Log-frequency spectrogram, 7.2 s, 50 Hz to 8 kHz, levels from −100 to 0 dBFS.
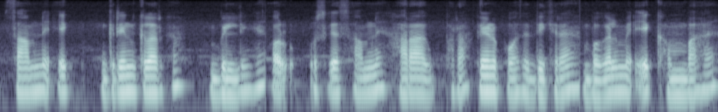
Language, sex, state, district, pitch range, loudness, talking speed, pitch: Hindi, male, Bihar, Darbhanga, 115-135 Hz, -20 LUFS, 165 wpm, 125 Hz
